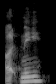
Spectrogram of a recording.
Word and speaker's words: Utne: Utney, is that how you pronounce it? Utney? – Yep. – Hell yeah, first try.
